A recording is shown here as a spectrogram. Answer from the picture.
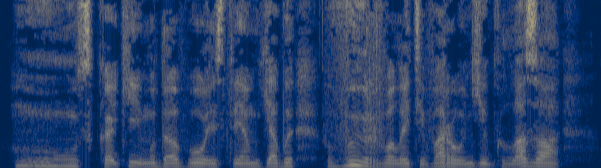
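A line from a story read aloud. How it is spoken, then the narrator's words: Angry cheetah growl. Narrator (Russian): злобно прорычал гепард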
